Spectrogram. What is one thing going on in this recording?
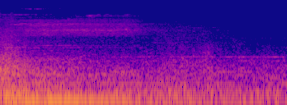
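A triumphant game fanfare rings out loudly and fades.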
